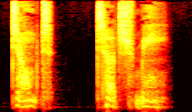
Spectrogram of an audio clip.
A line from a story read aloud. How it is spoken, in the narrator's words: he growls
